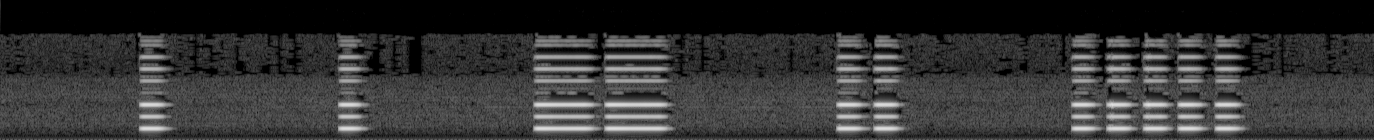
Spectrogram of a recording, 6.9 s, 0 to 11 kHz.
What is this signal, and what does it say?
Morse code, heard as a keyed tone, about 13 wpm, spaced as for 7 wpm, 930 Hz. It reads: EEMI5
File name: radiomorningstar / morse / les 3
